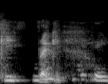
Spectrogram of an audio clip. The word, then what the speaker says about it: Reiki: Reiki.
